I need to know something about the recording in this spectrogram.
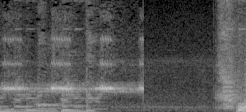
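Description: A steady, high-pitched insect trill like a cricket's chirping, which cuts off suddenly about one and a half seconds in.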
